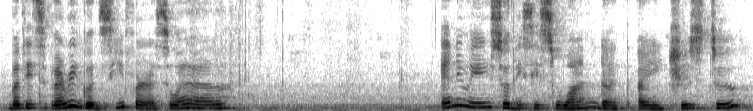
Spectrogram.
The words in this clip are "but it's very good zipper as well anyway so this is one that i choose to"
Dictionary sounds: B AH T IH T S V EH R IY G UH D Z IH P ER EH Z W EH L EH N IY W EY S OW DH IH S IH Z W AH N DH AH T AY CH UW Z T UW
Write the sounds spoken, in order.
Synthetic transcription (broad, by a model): B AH T IH T S V EH R IY G UH D S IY F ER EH S W EH L EH N IY W EY S OW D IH S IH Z W AH N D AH T AY CH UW S T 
